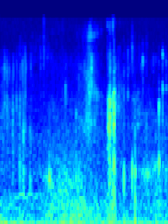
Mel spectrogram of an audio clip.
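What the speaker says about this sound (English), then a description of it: "Can we start on you crunching that shit?" Someone crunches and chews food close to the microphone, producing a short burst of crisp, crackly bites and moist mouth sounds over a low hum.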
